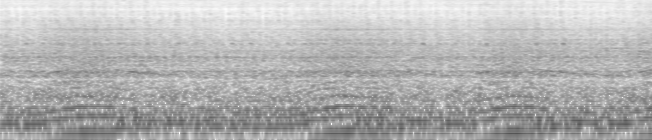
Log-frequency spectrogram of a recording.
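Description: Loud idle with an uneven, stumbling beat around four per second that never settles into a steady rhythm; rough-running engine.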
